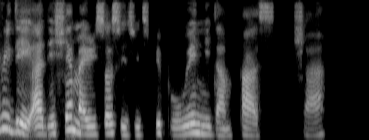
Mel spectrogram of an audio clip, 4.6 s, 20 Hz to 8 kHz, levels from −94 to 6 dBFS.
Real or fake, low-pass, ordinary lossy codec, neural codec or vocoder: fake; none; none; codec, 16 kHz, 6 kbps, DAC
